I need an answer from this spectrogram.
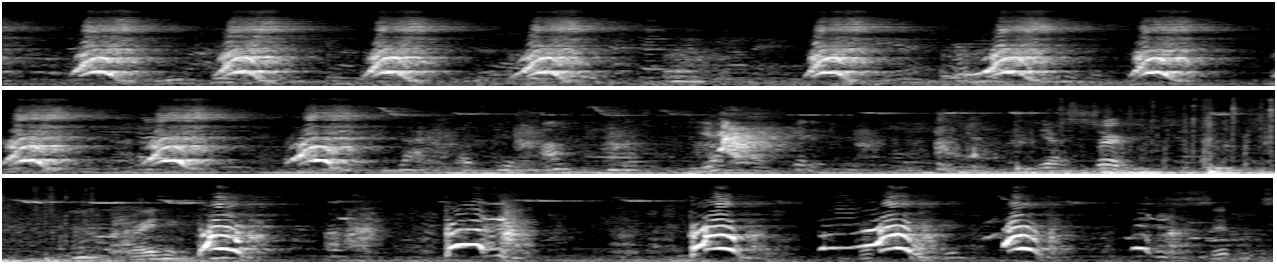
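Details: Strider, a Belgian Malinois at dock diving practice for Fetch-It (Air Retrieve), barks steadily about twice a second, then the rhythm breaks up into mixed yips and barks while a handler's voice praises him.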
